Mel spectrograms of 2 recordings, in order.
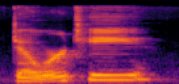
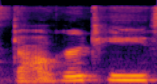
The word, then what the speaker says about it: Dougherty: Detective Chip Dougherty, I want to stop really quickly and say that it's spelled like Dougherty, but in the documentary Rough Cut, the only person who says his name says it as Dougherty, so that's what I'm going with.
